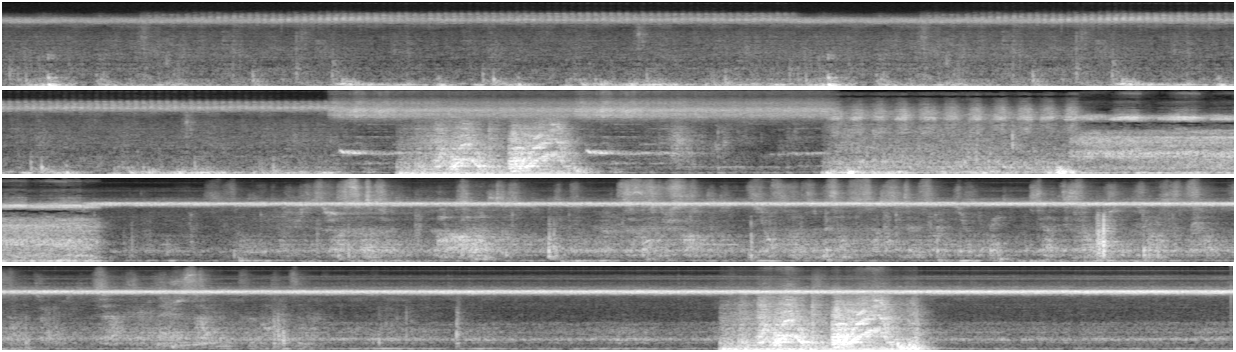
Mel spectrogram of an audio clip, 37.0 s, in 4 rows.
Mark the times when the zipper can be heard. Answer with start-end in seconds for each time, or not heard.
12.2-13.7, 33.1-34.6.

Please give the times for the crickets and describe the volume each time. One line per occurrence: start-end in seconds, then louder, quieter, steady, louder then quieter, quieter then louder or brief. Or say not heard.
0.0-36.9 louder.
